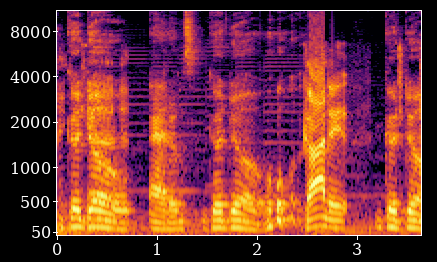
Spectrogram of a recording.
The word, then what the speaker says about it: Godot: Oh It's Godot, Adams. Godot. Got it. Godot, Adams. If you're gonna be the judge, you gotta say Godot.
